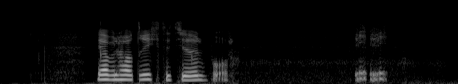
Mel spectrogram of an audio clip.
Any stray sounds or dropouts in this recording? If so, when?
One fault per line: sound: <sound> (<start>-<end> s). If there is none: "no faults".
sound: laugh (3.5-3.9 s)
